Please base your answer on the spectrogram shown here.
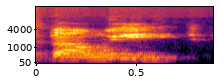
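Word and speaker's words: דוד: This is what you would need by sight to pronounce this as Dawid, because you have the Da-U-E-D, Dawid.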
